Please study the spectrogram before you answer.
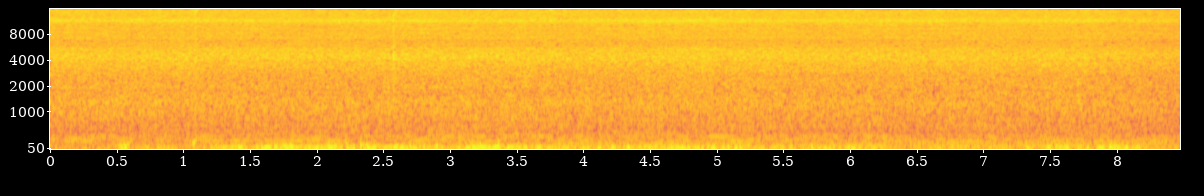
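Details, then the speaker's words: John Deere L110 automatic riding mower after carburetor replacement, on a jumper pack: low, labouring crank with no firing catch, starter dragging the engine sluggishly; slow cranking, no start. "Okay, so the jumper pack is very hard to It's hard to turn the motor."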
